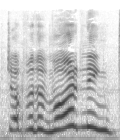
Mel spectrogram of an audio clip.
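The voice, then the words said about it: Put-on Irish accent. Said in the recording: “Can you say yay in an Irish accent?”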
